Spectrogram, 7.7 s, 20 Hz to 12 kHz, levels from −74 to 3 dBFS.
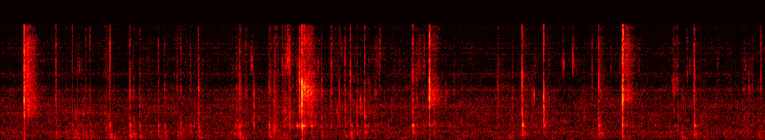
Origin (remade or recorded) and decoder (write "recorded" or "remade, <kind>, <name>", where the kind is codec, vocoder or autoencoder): remade, codec, HILCodec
